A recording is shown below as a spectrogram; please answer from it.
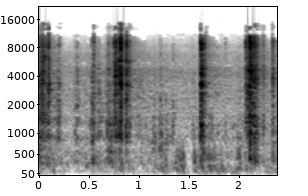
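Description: Two light clicks, about a second apart, as a small green metal socket-set case is handled and its lid begun to open.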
